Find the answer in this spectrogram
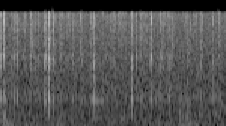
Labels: {"label": "ambient", "recorder": "HydroMoth"}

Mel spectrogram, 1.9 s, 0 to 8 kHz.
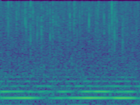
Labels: {"label": "biophony, midshipman", "recorder": "SoundTrap 500"}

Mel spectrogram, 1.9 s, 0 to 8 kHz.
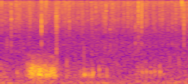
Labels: {"label": "biophony, growl", "recorder": "SoundTrap 600 or HydroMoth"}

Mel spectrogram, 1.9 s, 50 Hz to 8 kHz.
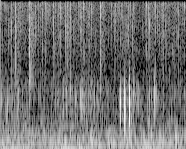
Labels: {"label": "biophony, damselfish", "recorder": "SoundTrap 500"}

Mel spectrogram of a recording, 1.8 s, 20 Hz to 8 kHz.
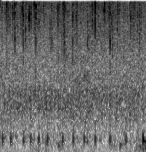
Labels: {"label": "biophony, pulse", "recorder": "SoundTrap 500"}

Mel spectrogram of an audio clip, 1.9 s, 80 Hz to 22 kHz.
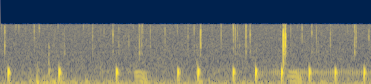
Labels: {"label": "biophony, knock croak", "recorder": "SoundTrap 300"}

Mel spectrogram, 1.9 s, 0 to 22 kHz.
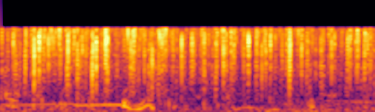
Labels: {"label": "biophony, cascading saw", "recorder": "SoundTrap 600 or HydroMoth"}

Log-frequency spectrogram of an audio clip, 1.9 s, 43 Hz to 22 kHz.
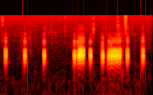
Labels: {"label": "biophony, knock croak", "recorder": "SoundTrap 300"}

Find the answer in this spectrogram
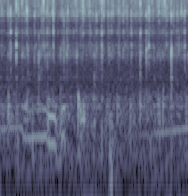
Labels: {"label": "biophony, cascading saw", "recorder": "HydroMoth"}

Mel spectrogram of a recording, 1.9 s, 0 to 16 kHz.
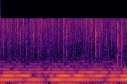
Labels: {"label": "biophony, midshipman", "recorder": "SoundTrap 500"}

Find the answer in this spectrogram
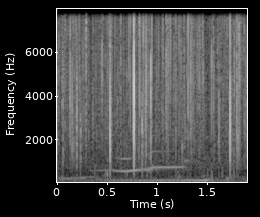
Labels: {"label": "biophony", "recorder": "SoundTrap 300"}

